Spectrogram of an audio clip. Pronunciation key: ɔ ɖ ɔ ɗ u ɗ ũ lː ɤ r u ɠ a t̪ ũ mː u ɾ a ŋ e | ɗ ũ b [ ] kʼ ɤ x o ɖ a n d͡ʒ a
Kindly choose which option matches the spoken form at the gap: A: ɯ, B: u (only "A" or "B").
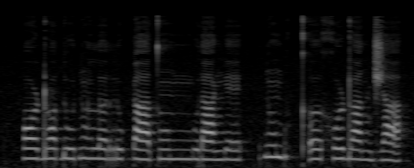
A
